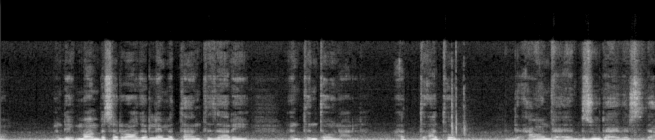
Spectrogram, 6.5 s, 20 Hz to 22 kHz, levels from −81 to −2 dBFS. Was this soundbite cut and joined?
yes; 1 cut; at 5.0 s

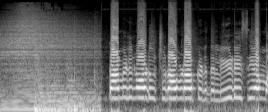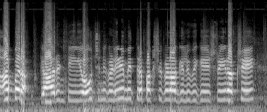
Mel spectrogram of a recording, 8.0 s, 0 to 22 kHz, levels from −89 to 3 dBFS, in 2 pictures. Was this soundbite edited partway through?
no; 0 cuts

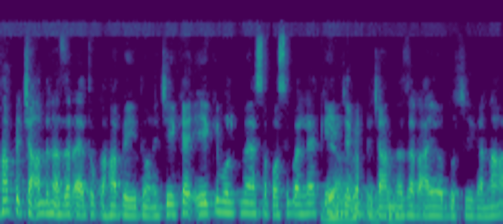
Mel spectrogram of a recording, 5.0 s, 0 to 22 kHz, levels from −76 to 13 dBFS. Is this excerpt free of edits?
yes; 0 cuts

